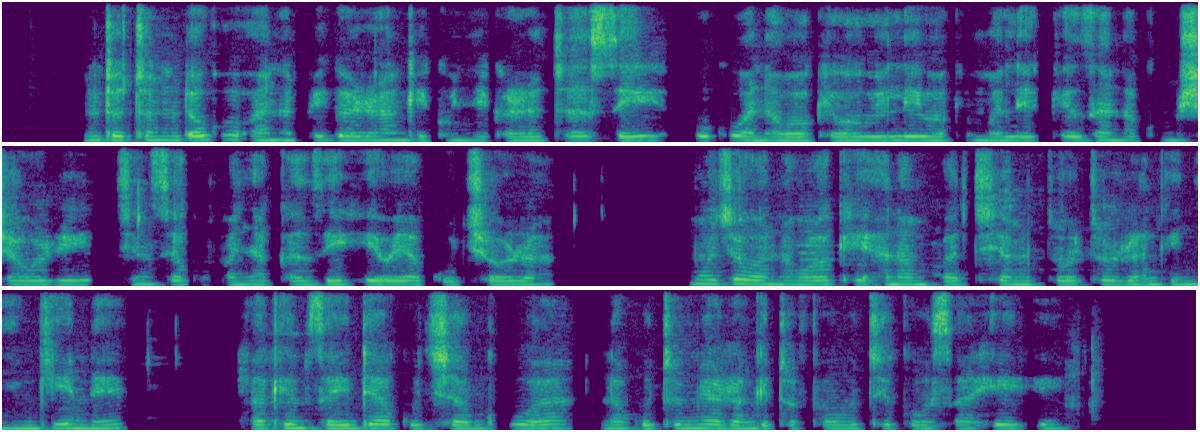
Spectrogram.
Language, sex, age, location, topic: Swahili, female, 18-24, Nairobi, education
